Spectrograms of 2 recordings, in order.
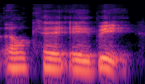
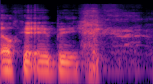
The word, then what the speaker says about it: LKAB: time uh Andrew says I said it wrong it's pronounced lkab uh yeah I'm gonna stick with lkab it's a joint stock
